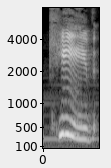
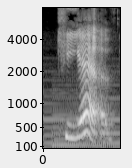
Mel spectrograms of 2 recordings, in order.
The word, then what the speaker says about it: Kyiv: Oh, And before we go, Kyiv is the Ukrainian pronunciation. Kiev is the Russian one. It's amazing how one little syllable can make all the difference.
